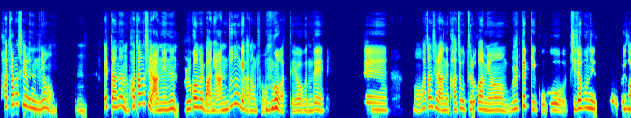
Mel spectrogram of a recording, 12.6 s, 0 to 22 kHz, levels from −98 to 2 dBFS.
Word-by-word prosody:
화장실은요. 270 - 0 0.5
음 180 0 -11 0.4
일단은 290 +1 +2
화장실 370 +3 +3
안에는 205 +4 +3 0.2
물건을 270 +4 +3
많이 185 -1 +3
안 190 +4 +1
두는 370 +3 -2
게 230 - +6
가장 185 -4 -5
좋은 200 +6 -3
것 265 -1 +7
같아요. 175 +2 -5
근데 180 +1 -4 0.8
이제 205 -2 -2 0.5
어 180 -2 -10
화장실 275 +1 0
안에 190 -1 +3
가지고 230 +5 -2
들어가면 200 -4 -1
물때 235 +9 +3
끼고 190 - -4
지저분해지고 250 0 +1 0.5
그래서 220 0 0
215 Hz, 295 characters per minute, -22 LUFS, 190-265 Hz, 0.8 s, 것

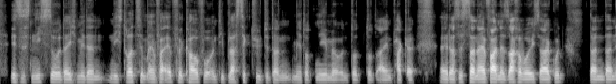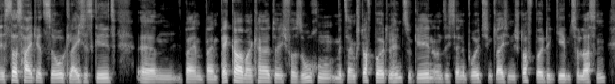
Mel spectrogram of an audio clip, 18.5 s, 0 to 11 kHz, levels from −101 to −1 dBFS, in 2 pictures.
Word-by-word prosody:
ist 125 -2 -2
es 115 - -5
nicht 120 +1 -4
so, 110 -2 +1
dass 105 - +1
ich 105 - -7
mir 115 0 -5
dann 105 -1 -3
nicht 115 -2 -8
trotzdem 120 -2 +1
einfach 115 -2 +1
Äpfel 120 0 -1
kaufe 115 -1 +2
und - - -5
die - - -8
Plastiktüte - - -3
dann 95 -1 -4
mir 100 -1 -8
dort - - -8
nehme 95 -1 -3
und 90 -1 -10
dort - - -5
dort - - -9
einpacke. 90 -1 -2 0.4
Äh, 105 - +1
das 110 +1 +1
ist 120 - 0
dann 120 -2 +8
einfach 115 +1 +9
'ne 110 - +1
Sache, 110 +1 +6
wo 110 - +3
ich 105 - 0
sag: 105 0 +5
„Gut, 120 0 -3 0.4
dann 105 -1 +2
dann 110 -1 +2
ist 110 0 -2
das 165 -2 +6
halt 140 -1 +4
jetzt 140 -1 -3
so.“ 135 +1 0
Gleiches 120 +1 -2
gilt, 130 0 -2 0.3
ähm, 110 -1 -3
beim 110 -1 0
beim 105 -1 -1
Bäcker. 140 -2 +6
Man 120 -1 -1
kann 140 0 -2
natürlich 130 -2 -2
versuchen, 130 +3 -5
mit 125 -1 -7
seinem 115 -1 -3
Stoffbeutel 140 -4 +1
hinzugehen 130 0 -3
und 125 -1 -9
sich 115 0 -9
seine 115 0 -4
Brötchen 120 +3 -4
gleich 115 0 +1
in 110 - -10
den - - -9
Stoffbeutel 135 -5 -1
geben 115 -1 -2
zu - - -8
lassen. 115 +4 -1
115 Hz, 220 wpm, -25 LUFS, 110-130 Hz, 0.4 s, einfach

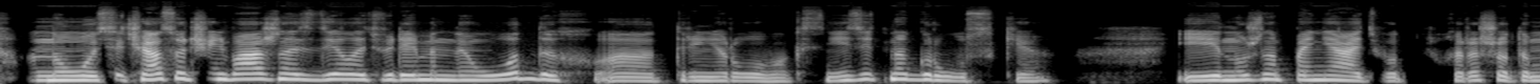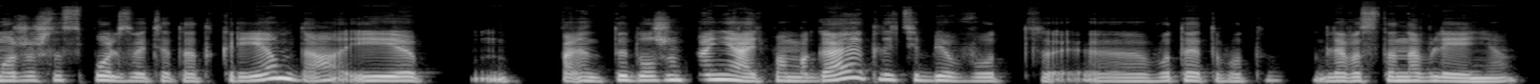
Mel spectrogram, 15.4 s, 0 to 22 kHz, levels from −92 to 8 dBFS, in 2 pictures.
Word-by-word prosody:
Но 200 0 +6
сейчас 225 +6 +3
очень 250 -1 +3
важно 250 0 +5
сделать 230 0 +2
временный 220 -2 +3
отдых, 225 +1 +1
а, 170 -1 -3
тренировок, 175 -5 -4
снизить 205 +8 -3
нагрузки. 185 - -1 0.6
И 190 +3 +3
нужно 220 +3 +3
понять 210 -5 +2
вот, 170 - -6 0.2
хорошо, 195 +2 -2
ты 190 - -2
можешь 185 +2 -3
использовать 185 -5 -3
этот 165 -2 -6
крем, 215 +10 +3
да, 205 - -3
и, 185 0 +2 0.3
м, 245 -1 -7 0.2
па 165 +1 -1
ты 205 - +2
должен 200 +2 0
понять, 210 -7 +2
помогает 200 - -1
ли 230 - 0
тебе 200 -3 -2
вот, 170 0 -7 0.2
э, 165 -10 -7
вот 175 +3 -7
это 170 -4 -3
вот 160 +1 -9 0.3
для 175 - -3
восстановления. 170 -4 -2
200 Hz, 150 wpm, -20 LUFS, 175-225 Hz, 0.6 s, Но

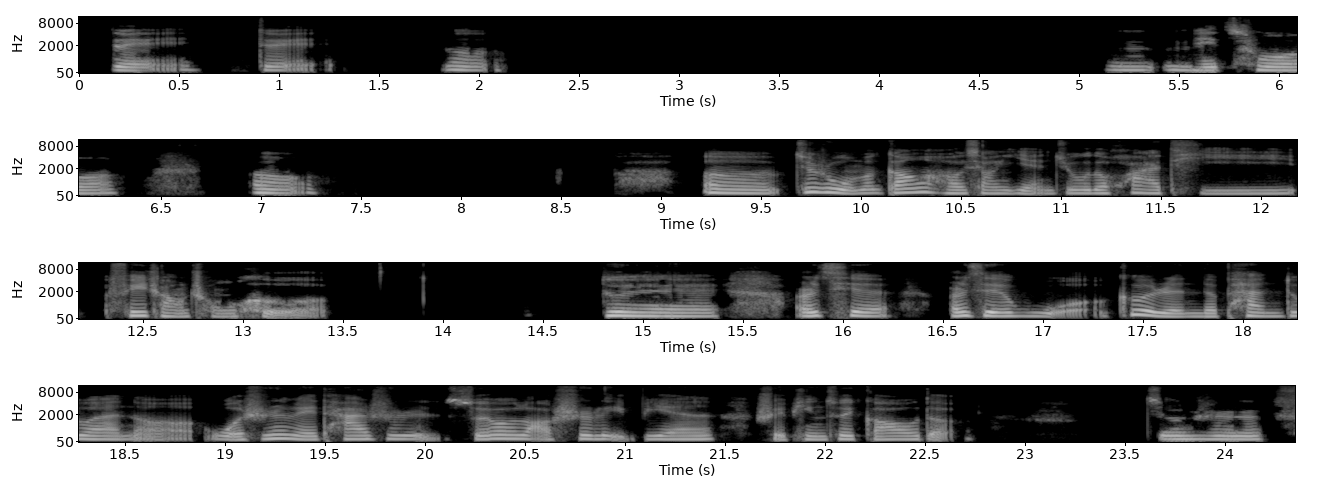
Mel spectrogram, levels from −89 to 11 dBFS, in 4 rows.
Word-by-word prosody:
对， 215 +3 -2 0.3
对， 210 -3 -4 0.6
嗯。 210 -2 -4 3.0
嗯 210 -2 -4
嗯， 220 - -4
没 190 0 +2
错。 195 0 +1 0.6
嗯。 225 +1 +1 1.9
呃， 205 -4 +2
就 265 - +3
是 255 - +4
我 210 -5 +5
们 205 +2 -3
刚 230 +4 +3
好 195 -3 -1
想 195 -1 -4
研 185 -1 -4
究 195 +1 -2
的 195 0 +1
话 210 -1 -2
题 180 0 -7
非 230 0 +3
常 195 -4 -1
重 180 -1 -5
合。 - - -1 1.4
对， 205 -3 +6 0.3
而 210 +1 +5
且 215 -2 +2 0.3
而 215 +1 +6
且 220 -1 +6
我 205 - -2 0.2
个 285 -3 +6
人 185 -3 +3
的 185 - +2
判 195 +1 0
断 200 -2 +1
呢， 235 0 -5
我 185 -3 -1
是 210 - -2
认 235 +1 +4
为 190 -4 +1
他 205 +2 0
是 210 0 -3
所 200 0 +1
有 225 +1 +3
老 215 - 0
师 220 - -1
里 205 -1 -1
边 195 +1 -1 0.2
水 - - -3
平 185 -2 -4
最 200 +2 +1
高 190 +1 -1
的。 - - -4 0.9
就 205 - -1
是 195 -1 +1
205 Hz, 140 characters per minute, -26 LUFS, 195-220 Hz, 3.0 s, 对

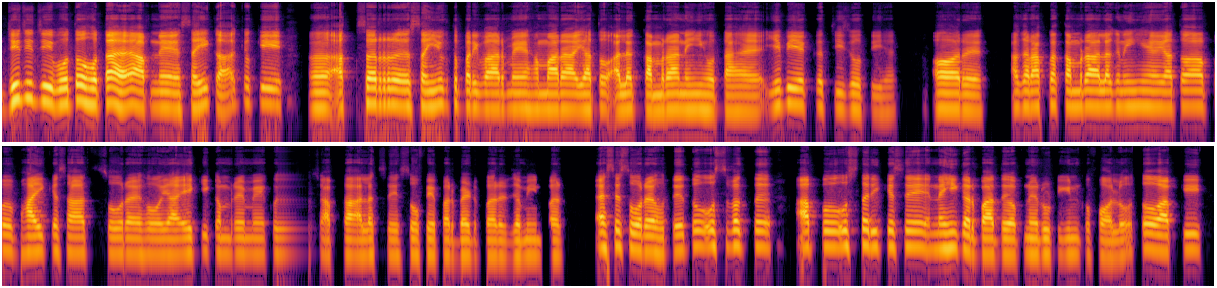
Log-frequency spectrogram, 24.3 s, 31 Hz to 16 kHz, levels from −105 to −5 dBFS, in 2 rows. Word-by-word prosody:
जी, 190 +5 +5
जी, 220 +1 0
जी, 190 -2 +3
वो 165 +2 +5
तो 190 +2 +5
होता 175 +1 +7
है 145 - +9
आपने 145 -1 +4 0.2
सही 145 +4 +1
कहा 130 -5 0
क्योंकि 175 -1 -1 0.3
अ, 145 - -5
अक्सर 155 +3 +3
संयुक्त 155 +2 0
परिवार 140 -3 +3
में 140 0 +2
हमारा 135 0 +3
या 130 0 +3
तो 140 - -4
अलग 135 +1 0
कमरा 130 +1 +4
नहीं 135 0 -3
होता 125 -1 -2
है। 125 0 -2
ये 155 - -2
भी 175 +1 0
एक 160 -1 -4
चीज़ 140 -2 -9
होती 130 -2 -8
है 120 0 -16 0.5
और 140 -1 +5 0.5
अगर 150 0 0
आपका 150 +2 +1
कमरा 155 0 +2
अलग 150 0 +1
नहीं 150 0 -5
है 150 -1 -1
या 145 0 +2
तो 150 +2 -6
आप 155 0 0 0.2
भाई 145 0 +2
के 150 - -5
साथ 135 -1 -2 0.2
सो 135 -1 -5
रहे 130 -1 -2
हो 125 0 -4
या 125 0 -1
एक 130 +1 -3
ही 150 - -8
कमरे 135 -1 -7
में 130 0 -8
कुछ 130 0 -17
आपका 125 -2 -3
अलग 125 +1 -4
से 125 -1 -10
सोफे 125 +1 -6
पर, 125 -1 -6
बेड 120 +1 -3
पर, 120 -1 -4
ज़मीन 120 0 -6
पर 120 - -4 0.4
ऐसे 185 +2 -1
सो 165 -2 0
रहे 145 -1 +2
होते 135 +2 -4
हैं। 155 - -2
तो 180 0 -3
उस 180 0 -6
वक़्त 180 -1 -3 0.3
आप 175 +1 +1
उस 180 +1 -2
तरीक़े 180 -1 -1
से 175 -1 -2
नहीं 165 +1 -1
कर 150 -4 +1
पाते 130 -1 +2
हो 125 - +2
अपने 130 +1 -4
रूटीन 130 0 -8
को 125 0 -15
फ़ॉलो 120 0 -4
तो 165 -1 +1
आपकी 150 +1 0
145 Hz, 205 wpm, -21 LUFS, 130-160 Hz, 0.5 s, है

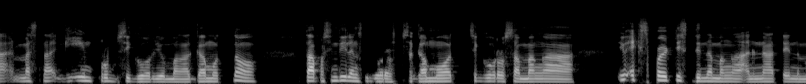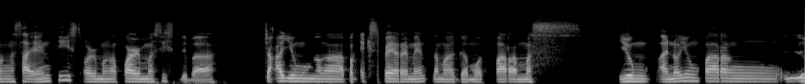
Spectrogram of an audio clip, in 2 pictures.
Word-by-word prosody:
mas 150 -1 -4
nagi-improve 155 -1 -3
siguro 135 -3 -1
yung 130 -1 +2
mga 120 0 0
gamot, 135 +1 +1
no? 165 -7 +2 0.5
Tapos 160 -2 +5
hindi 180 -1 +3
lang 155 - +3
siguro 140 -3 -1
sa 145 - -9
gamot 140 +1 +3 0.2
siguro 150 -2 -1
sa 135 0 0
mga, 130 -2 +2 0.4
yung 215 0 -1
expertise 190 -3 +2
din, 150 0 0
ng 145 - +2
mga 140 -1 +1
ano 130 - 0
natin 135 -1 -1
ng 125 - -1
mga 130 - -4
scientist 140 +10 -2
or 130 -1 -1
mga 125 0 -2
pharmacist, 130 +1 +1
'di 110 - -8
ba? 105 +2 -1 0.5
Tsaka 150 - +2
yung 140 -2 +2
mga 125 -2 +1
pag-experiment 130 0 0
ng 120 - -2
mga 115 -1 -1
gamot 115 +1 -3
para 120 -1 +2
mas, 125 +1 -1 0.8
yung 135 0 +2
ano 130 +2 +1
yung 155 0 -1
parang 145 -2 +2 0.5
lo 145 +2 +3
135 Hz, 170 wpm, -26 LUFS, 125-150 Hz, 0.8 s, Tapos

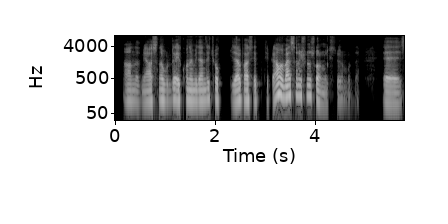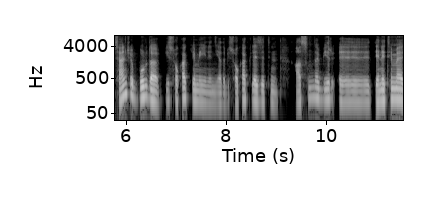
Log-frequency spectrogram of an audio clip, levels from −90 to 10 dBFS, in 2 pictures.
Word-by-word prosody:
Anladım. 110 -2 -8
Ya, 110 +1 -5
aslında 115 +1 -3
burada 110 +2 -5
ekonomiden 115 -1 0
de 125 - -3
çok 120 -2 -3 0.2
güzel 110 +2 +1
bahsettin 115 0 -3
tabii - - -5
ama 170 -4 +6
ben 150 +1 +7
sana 160 0 -2
şunu 155 0 -3
sormak 100 - -3
istiyorum - - -16
burada. - - -30 0.5
Eee, 95 -1 -2
sence 135 -1 +2
burada 130 -7 +7
bir 115 - -8
sokak 130 +4 -1
yemeğinin 105 -3 -3
ya 95 0 -6
da 95 - -10
bir 100 - -18
sokak 120 +4 -2
lezzetinin 105 -2 -1 0.3
aslında 130 +5 -3
bir, 125 +1 -1
eee, 105 -1 -2
denetime 120 +2 +5
115 Hz, 165 wpm, -25 LUFS, 105-125 Hz, 0.5 s, ben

